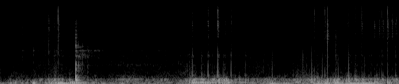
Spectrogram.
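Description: Long acrylic nail tips scratch a hollow metal wire-mesh microphone grille, with both hands gripping it from the top. The scratching gives a dense, low, rumbling texture broken by quick, bright, crisp ticks and scrapes that come in irregular bursts.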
